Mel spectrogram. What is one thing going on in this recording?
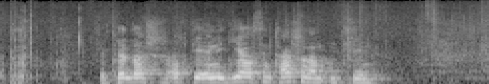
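A man speaks nearby in a low voice.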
